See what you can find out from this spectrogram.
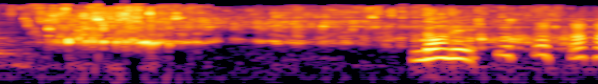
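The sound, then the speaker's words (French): White wine poured into a glass: a short, bright liquid trickle and splash lasting about a second, followed by a person talking. “ce que vous entendez, c'est un son qui est réel. On vient de se faire couler un petit verre de blanc, un petit rouge.”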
